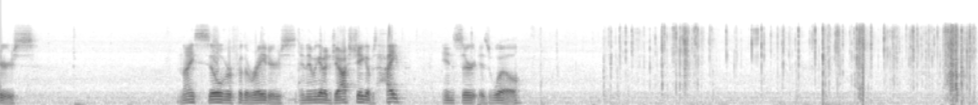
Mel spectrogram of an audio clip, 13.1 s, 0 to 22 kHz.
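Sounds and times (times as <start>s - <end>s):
plastic wrapper crinkling and tearing: 8.0s - 13.0s.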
